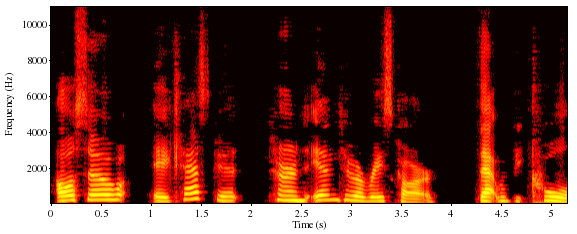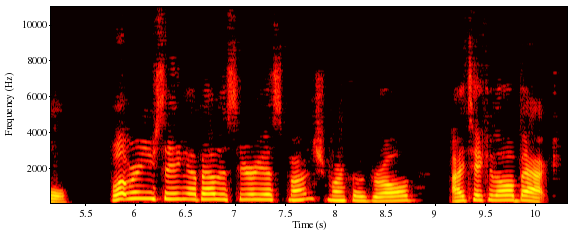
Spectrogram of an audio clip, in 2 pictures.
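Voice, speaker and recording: A woman hosting a bad-fiction reading show reads a story aloud, cutting in with blunt, exasperated, sarcastic remarks laced with swearing. Her voice is high and her pace measured. The audio quality is poor, though there is no room sound.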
